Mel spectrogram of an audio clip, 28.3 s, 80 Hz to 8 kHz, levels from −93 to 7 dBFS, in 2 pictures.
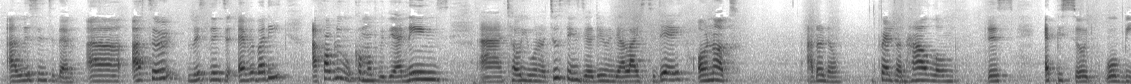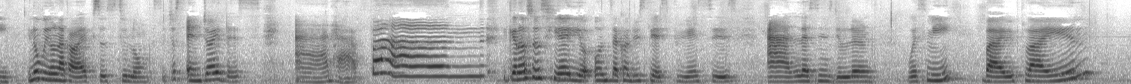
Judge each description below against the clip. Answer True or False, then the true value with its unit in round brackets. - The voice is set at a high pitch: True (200 Hz)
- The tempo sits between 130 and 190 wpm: True (160 wpm)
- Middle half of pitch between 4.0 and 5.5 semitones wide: True (5.1 semitones)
